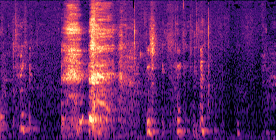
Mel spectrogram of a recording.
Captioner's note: both laughing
